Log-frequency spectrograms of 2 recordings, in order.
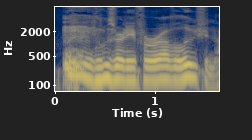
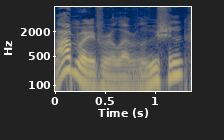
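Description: First: Mob leader. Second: Said in the usual way. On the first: Pretend. Rallying a mock revolution.

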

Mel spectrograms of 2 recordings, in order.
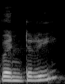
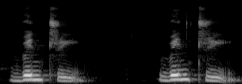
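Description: First: "wintry" in three syllables, WIN-duh-ree; wrong pronunciation. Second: "wintry" as WIN-tree; correct two syllables. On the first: Teacher warning learners off three-syllable wintry. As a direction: say "wintry" with an extra middle vowel. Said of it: "It's not". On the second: Teacher correcting learners, wintry as WIN-tree. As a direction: say "wintry" with no middle vowel. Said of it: "it is pronounced as". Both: Shown as a demonstration.

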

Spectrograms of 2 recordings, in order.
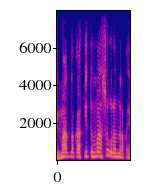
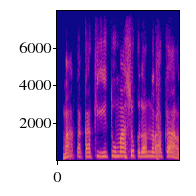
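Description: First: Brisk and stern, pitched up; stern fast warning. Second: Raised warning voice. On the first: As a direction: snap out the warning quickly. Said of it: "Ini sangat tegas sekali". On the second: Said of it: "dengan suara yang tinggi". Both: Retold or imitated.

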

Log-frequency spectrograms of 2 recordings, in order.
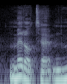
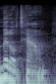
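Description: First: Middleton said with a clipped "-ton" ending; Middleton, second syllable a quick "tun". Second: Middletown with a full "town" ending; Middletown, last syllable rhymes with "down". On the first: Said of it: "they would say Middleton". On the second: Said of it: "Middletown instead of Middleton". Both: Shown as a demonstration.

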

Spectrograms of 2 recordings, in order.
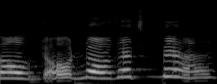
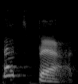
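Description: First: High, drawn-out mock wail; hammed-up weepy moan; mock crying. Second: Softly said, barely bothered mock objection; quiet and perfunctory; mild half-hearted disapproval. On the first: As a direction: imitate him tearfully lamenting, slowly. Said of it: "Crying, dude". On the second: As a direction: imitate a token, unbothered reproach. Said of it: "But then you bring up Nazis".

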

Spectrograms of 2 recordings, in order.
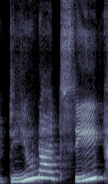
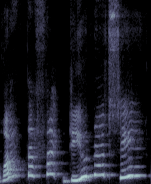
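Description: First: Pleading question. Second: Much higher, loud, fed-up cry; hammed-up furious plea; exasperated outburst. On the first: Acted. Exasperated plea to God. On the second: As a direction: yell it at heaven in frustration. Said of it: "We're like".

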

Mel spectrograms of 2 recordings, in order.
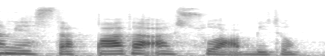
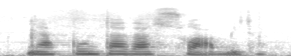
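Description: First: Said in the usual way. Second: A quick, slightly softer corrected reading; corrected reread. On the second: Real, not acted. Reader fixing the misread word, quick corrected reread. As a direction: reread the line right, quickly and a bit softer. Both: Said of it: "non strappata, scusate".

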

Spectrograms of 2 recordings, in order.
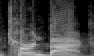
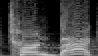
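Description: First: High, loud command; Naomi pleading. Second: Very high, loud rising command; Naomi, even more urgent. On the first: Naomi telling her daughters-in-law to turn back, loud command. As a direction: send them away firmly. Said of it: "But Naomi said". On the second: Naomi for the third time telling them to turn back, very high loud plea. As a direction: plead harder, third time. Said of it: "She says again for the third time". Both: Acted.

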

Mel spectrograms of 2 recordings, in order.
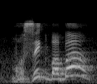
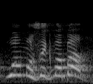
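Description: First: "מוזג בבר" lifted at the end as a question; questioning echo. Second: High-pitched reveal, lightly astonished; surprised discovery. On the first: Storyteller echoing the brothers' doubt, "מוזג בבר" as a rising question. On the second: Storyteller revealing the brother pours drinks, surprised discovery. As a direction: deliver the finding high, as a statement. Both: Acted.

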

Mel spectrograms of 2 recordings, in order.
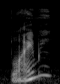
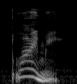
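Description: First: High questioning echo; puzzled echo. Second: High awed gasp of a word; amazed. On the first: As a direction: toss the word back, baffled. Johnny echoes, puzzled. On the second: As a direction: breathe it out in awe. Constable amazed at rare record. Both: Acted.

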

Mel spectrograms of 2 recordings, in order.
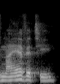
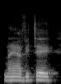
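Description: First: Naivety said as "nai-vuh-tee", English ending; "naivety" with the plain English -ty ending; anglicised "naivety". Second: Naivete said the French way, "nah-eev-TAY"; "naivete" with a French -té ending; self-correcting to the French "naivete". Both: Shown as a demonstration.

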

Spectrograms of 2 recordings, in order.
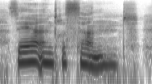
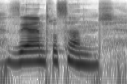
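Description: First: Sehr interessant murmured much softer, to himself. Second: Said in the usual way. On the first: A narrator's reading. Cornelius mulls over the siblings' tale, murmuring to himself. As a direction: mumble sehr interessant under your breath. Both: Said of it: "murmelte Cornelius".

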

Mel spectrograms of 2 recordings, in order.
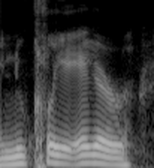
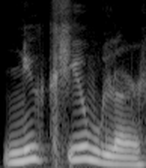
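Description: First: "nuclear" as noo-klee-AIR; correct pronunciation. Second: "nuclear" echoed as noo-KYOO-ler; mock mispronunciation. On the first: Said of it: "That's how you pronounce it correctly". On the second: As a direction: parrot "nuclear" wrongly as "nucular". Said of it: "There ain't no extra U in nuclear". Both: Shown as a demonstration.

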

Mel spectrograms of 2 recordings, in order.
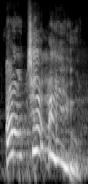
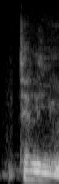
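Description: First: Very high, exclaiming insistence; high emphatic cry. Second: Low, soft, settled repeat; quiet aside. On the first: Preacher insists to congregation the story is true, high emphatic cry. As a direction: cry it out at the top of the voice. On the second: Preacher confirms the story to congregation, low quiet aside. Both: Real, not acted.

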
